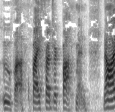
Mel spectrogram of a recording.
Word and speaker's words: Ove: Man Called Ove by Frederick Bachman.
